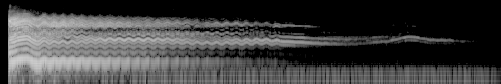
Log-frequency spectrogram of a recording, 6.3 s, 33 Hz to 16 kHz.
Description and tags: Boing Box 01
Effect, Jump, Spring, Cartoon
